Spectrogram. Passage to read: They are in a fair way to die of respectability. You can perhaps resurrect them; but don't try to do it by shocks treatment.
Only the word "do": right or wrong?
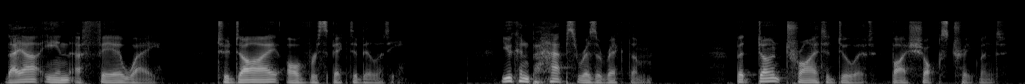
right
